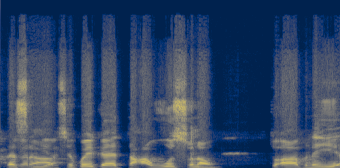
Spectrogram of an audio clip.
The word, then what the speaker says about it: تعوذ: صحیح مخرج پڑھنا ہے، صحیح انداز میں صحیح لہجے کے ساتھ پڑھنا ہے۔ تعوض تعوض اور تسمیہ کیسے سکھائیں؟ تو تعوذ کہتے ہیں اعوذ باللہ من الشیطان الرجیم، اس کو کیا کہتے ہیں؟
